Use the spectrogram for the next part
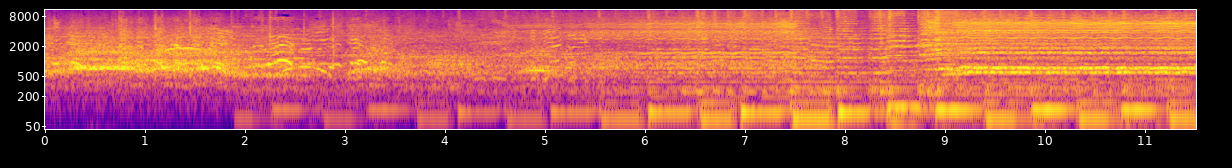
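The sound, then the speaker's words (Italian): A festive crowd, many of them young people, cheers and shouts continuously as Pope Benedict XVI rides in the Popemobile from the airport of León, Guanajuato, Mexico, to the pontifical residence. Voices rise in excited whoops over a steady, rhythmic low beat like drumming or chanting that grows louder toward the end. “Infine per Benedetto XVI il bagno di folla festante, moltissimi giovani che senza soluzione di continuità lo ha accompagnato nel trasferimento in Papa Mobile dall'aeroporto di León, Guanajuato, sino alla residenza pontificia del Collegio Santissima”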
